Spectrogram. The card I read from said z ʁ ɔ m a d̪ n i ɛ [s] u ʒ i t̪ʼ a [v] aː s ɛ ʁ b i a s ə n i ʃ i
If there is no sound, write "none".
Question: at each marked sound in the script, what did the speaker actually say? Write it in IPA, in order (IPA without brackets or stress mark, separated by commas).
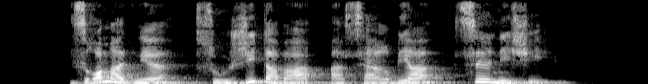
s, v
